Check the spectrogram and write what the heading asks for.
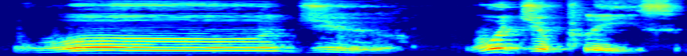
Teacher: When you have a dy combination becomes like a J.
